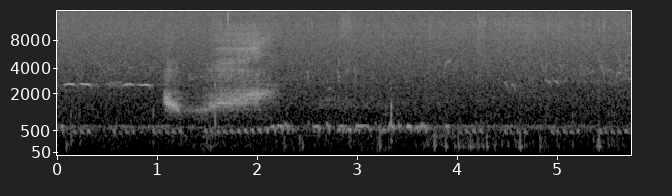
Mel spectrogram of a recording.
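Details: Male black grouse lekking on a bog: a steady, low bubbling coo rolls on throughout, broken by one loud, rising, hoarse hissing whoosh near the second mark; faint thin whistles of other birds sound higher up.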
